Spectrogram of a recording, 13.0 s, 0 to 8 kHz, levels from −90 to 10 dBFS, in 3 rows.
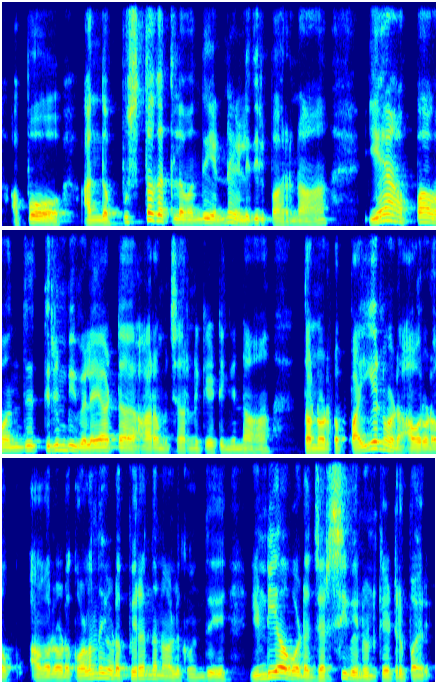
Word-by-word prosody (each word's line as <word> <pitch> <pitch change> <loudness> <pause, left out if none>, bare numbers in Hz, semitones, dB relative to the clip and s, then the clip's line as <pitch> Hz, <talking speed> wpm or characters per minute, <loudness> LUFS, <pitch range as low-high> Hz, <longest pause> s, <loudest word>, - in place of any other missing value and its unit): அப்போ, 140 - +1 0.5
அந்த 120 0 +1 0.2
புஸ்தகத்தில 180 - +3
வந்து 130 +5 -3
என்ன 130 +6 -8
எழுதியிருப்பாருன்னா, 110 -4 -4 0.7
ஏன் 225 0 +5
அப்பா 170 0 +1
வந்து 135 +4 -3
திரும்பி 170 +1 -2
விளையாட்ட 135 +2 +3 0.3
ஆரம்பிச்சாருன்னு 115 0 -5
கேட்டீங்கன்னா, 105 0 -6 0.6
தன்னோட 115 - +2 0.2
பையனோட, 230 +1 +3
அவரோட 115 -1 +3 0.4
அவரோட 110 0 0
குழந்தையோட 155 +5 +1
பிறந்த 140 +2 -1
நாளுக்கு 105 -3 -6
வந்து, 105 - -5 0.4
இண்டியாவோட 150 - +6
"ஜெர்சி" 175 +9 +2
வேணுன்னு 120 -1 -4
கேட்ருப்பாரு 110 - -3
125 Hz, 115 wpm, -23 LUFS, 115-155 Hz, 0.7 s, இண்டியாவோட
